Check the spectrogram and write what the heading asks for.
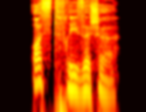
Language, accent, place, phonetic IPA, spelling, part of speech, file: German, Germany, Berlin, [ˈɔstˌfʁiːzɪʃə], ostfriesische, adjective, De-ostfriesische.ogg
- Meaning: inflection of ostfriesisch: 1. strong/mixed nominative/accusative feminine singular 2. strong nominative/accusative plural 3. weak nominative all-gender singular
